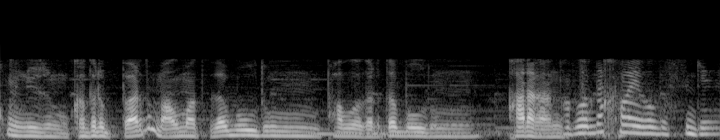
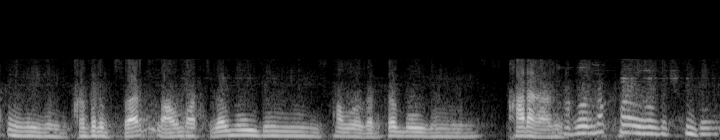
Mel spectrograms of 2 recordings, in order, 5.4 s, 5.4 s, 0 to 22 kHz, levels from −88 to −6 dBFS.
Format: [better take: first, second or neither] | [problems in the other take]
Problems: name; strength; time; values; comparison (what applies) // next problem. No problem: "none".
first | noise reduction (neural separator model SepFormer DNS4)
